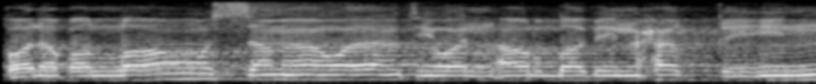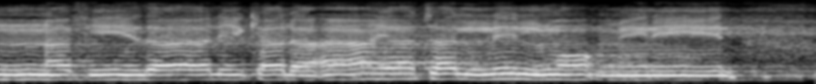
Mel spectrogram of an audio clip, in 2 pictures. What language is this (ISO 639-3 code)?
ara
